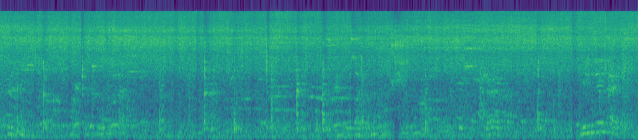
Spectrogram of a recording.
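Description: Meat and onion sizzling in oil in a large steel pan, stirred and scraped across the pan with two wooden spatulas, giving many short scrapes and knocks over a steady frying hiss.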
